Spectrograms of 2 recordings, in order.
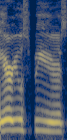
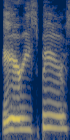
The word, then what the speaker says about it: Aries Spears: Well, basically Ariel Spears and Ariel Spears. I don't know why I want to say his name. Aries Spears.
